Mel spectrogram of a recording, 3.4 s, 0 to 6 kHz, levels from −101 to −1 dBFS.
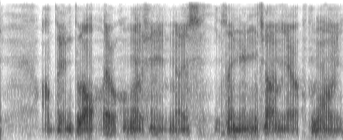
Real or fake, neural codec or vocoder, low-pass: fake; autoencoder, 44.1 kHz, a latent of 192 numbers a frame, MeloTTS; 5.4 kHz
